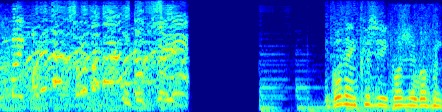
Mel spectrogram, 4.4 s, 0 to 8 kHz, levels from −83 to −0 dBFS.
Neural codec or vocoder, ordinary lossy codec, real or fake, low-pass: none; Opus, 16 kbps; real; 7.2 kHz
